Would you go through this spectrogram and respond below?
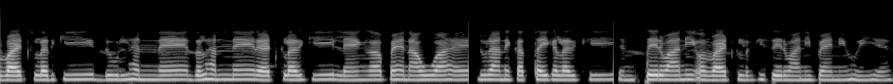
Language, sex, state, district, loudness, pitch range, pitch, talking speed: Hindi, female, Rajasthan, Churu, -18 LUFS, 210-220 Hz, 215 Hz, 180 wpm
